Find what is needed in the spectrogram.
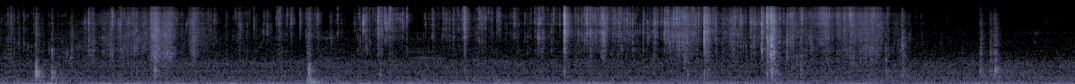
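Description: Faint, irregular crinkling and rustling of plastic packaging being handled, with scattered light clicks and taps.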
